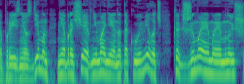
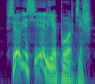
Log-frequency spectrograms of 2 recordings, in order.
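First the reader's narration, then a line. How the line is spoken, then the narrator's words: Sigh. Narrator (Russian): вздохнул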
